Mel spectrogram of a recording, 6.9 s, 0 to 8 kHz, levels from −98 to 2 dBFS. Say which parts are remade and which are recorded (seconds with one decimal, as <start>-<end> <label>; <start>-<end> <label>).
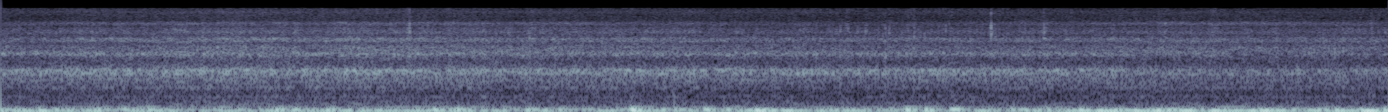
0.0-4.0 remade; 4.0-4.8 recorded; 4.8-6.9 remade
